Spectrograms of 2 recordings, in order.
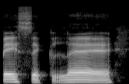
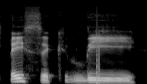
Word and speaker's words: basically: that that y at the end is a long i sound and you want to make sure you're holding it long enough so it's not basically it's basically basically a lot of speakers i'm looking at like spanish speakers russian speakers there's tendency to pronounce more like lay but you want to pronounce li our next one beverage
